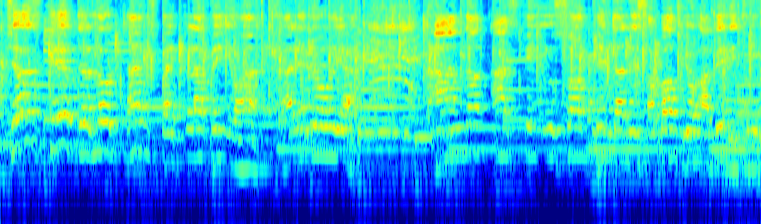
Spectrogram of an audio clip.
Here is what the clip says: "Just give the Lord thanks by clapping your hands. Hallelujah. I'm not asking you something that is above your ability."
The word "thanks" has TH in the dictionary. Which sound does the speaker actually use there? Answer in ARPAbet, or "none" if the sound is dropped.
T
